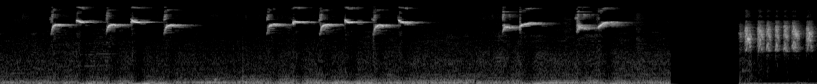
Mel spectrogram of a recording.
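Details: Javan cochoa singing, used to teach other songbirds: clusters of piercing high whistles with quick rising-falling inflections, then a brief pause and a short buzzy burst.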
